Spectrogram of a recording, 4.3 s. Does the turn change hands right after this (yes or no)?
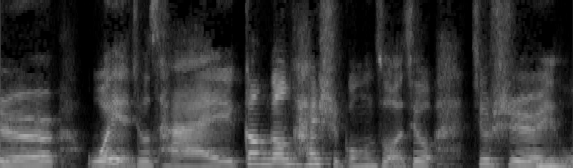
no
